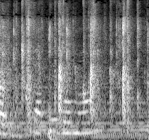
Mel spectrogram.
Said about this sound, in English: Put your hands together for the Lord. Clap your hands.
